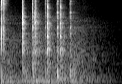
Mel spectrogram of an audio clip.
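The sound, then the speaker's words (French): A clockwork automaton mechanism clicks through a drawing motion, with a quick series of sharp metallic ticks that grow fainter until it stops, then silence. “Et là, alors que l'automate est en train de tirer quelques petits traits, la machine s'arrête.”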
